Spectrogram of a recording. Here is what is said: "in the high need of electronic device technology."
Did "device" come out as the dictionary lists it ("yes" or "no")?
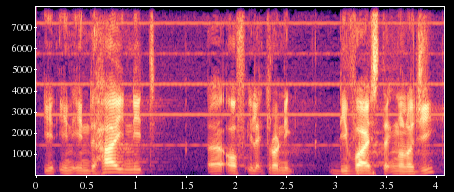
yes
